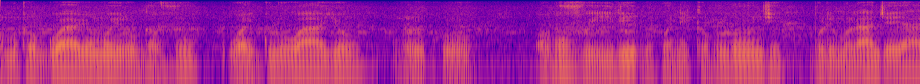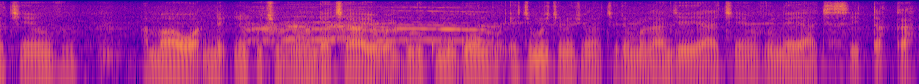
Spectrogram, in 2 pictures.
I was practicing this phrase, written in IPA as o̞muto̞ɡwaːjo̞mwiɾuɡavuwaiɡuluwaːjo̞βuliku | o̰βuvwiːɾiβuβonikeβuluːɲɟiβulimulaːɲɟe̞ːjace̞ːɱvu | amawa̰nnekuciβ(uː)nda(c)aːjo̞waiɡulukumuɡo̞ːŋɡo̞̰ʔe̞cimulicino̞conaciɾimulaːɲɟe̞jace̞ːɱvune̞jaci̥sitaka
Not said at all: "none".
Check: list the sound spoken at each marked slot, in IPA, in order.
uː, c

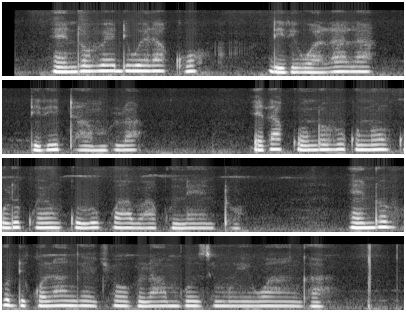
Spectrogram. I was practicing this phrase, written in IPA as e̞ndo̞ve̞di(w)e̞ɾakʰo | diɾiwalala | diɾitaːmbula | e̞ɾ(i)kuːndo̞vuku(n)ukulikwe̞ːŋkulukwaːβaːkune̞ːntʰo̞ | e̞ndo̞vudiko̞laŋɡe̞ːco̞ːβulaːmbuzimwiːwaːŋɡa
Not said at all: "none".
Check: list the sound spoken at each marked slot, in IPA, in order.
w, a, n

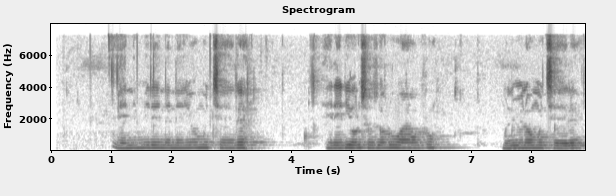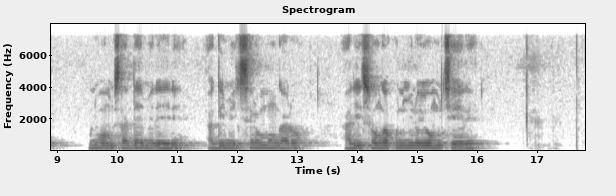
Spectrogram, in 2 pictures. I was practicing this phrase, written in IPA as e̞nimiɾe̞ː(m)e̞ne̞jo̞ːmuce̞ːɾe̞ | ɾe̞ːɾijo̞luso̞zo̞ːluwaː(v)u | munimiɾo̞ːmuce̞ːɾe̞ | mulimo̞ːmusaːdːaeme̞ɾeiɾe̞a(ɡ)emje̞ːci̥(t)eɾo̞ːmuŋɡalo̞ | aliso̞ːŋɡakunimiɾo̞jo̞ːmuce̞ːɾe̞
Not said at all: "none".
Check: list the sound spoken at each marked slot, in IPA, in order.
n, v, ɡ, s

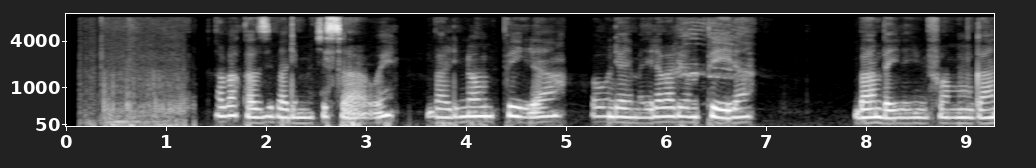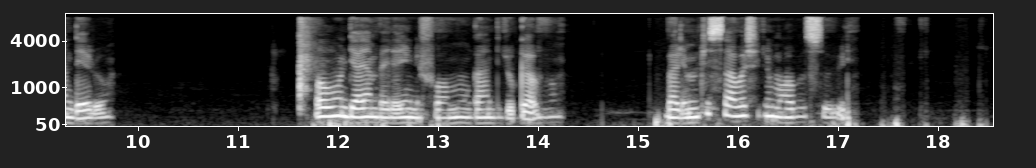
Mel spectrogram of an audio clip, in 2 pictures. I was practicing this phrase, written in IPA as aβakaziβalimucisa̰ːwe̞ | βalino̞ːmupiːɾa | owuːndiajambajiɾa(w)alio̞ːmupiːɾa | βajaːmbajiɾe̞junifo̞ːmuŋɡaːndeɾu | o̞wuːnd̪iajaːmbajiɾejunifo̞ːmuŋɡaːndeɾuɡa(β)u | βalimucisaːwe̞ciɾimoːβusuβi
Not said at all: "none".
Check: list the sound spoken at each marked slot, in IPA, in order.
β, v

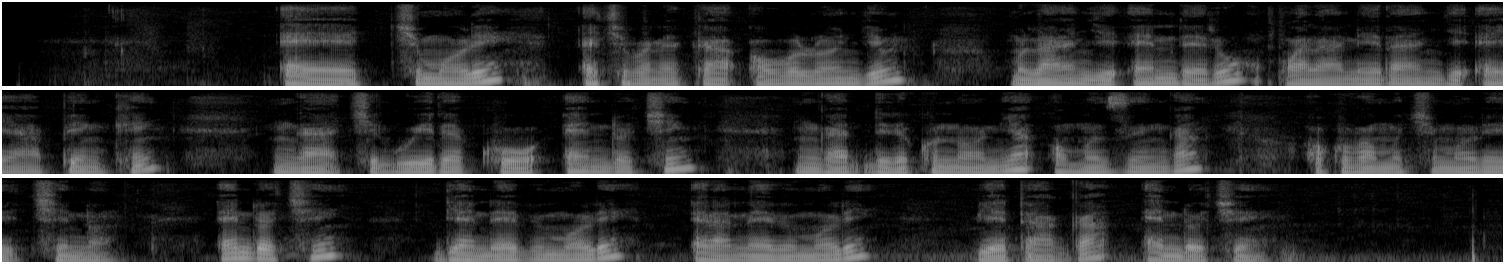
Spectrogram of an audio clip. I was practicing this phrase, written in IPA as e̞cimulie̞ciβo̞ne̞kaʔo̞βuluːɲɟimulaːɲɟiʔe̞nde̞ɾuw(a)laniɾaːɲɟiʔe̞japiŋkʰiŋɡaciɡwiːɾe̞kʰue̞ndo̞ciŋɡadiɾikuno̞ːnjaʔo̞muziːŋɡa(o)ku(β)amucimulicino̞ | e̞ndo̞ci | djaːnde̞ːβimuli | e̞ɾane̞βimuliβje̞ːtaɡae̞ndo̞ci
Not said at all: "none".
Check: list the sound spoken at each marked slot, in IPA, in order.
a, o, v

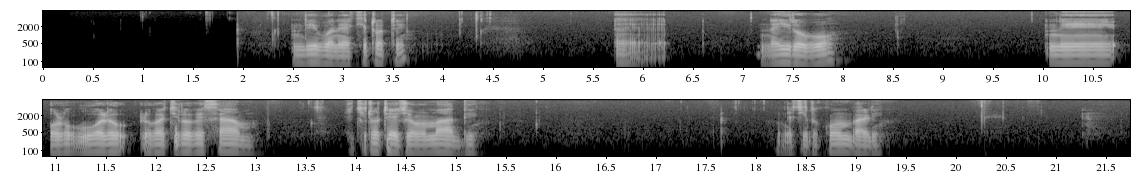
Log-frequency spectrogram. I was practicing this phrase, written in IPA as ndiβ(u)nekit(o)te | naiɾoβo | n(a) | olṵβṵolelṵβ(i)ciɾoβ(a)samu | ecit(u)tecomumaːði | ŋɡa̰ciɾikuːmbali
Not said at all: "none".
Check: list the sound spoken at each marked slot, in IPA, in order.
o, o, i, a, e, o

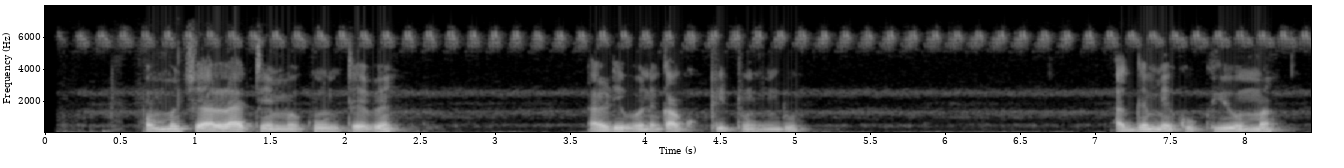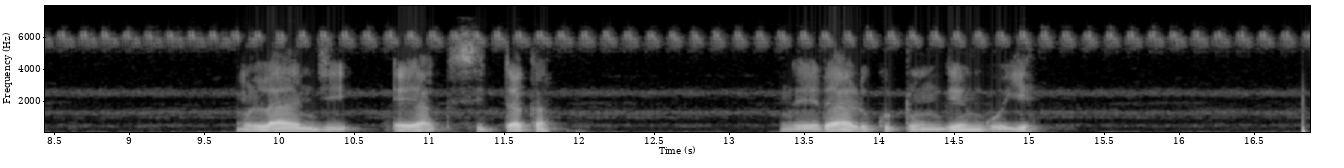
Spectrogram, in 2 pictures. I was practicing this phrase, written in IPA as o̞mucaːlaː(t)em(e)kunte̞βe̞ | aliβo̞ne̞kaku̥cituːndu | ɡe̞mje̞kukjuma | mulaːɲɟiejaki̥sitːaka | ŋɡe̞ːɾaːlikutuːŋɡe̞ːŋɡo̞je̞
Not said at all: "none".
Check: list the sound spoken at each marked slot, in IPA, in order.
t, e

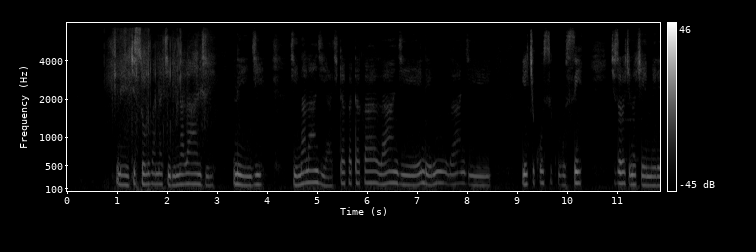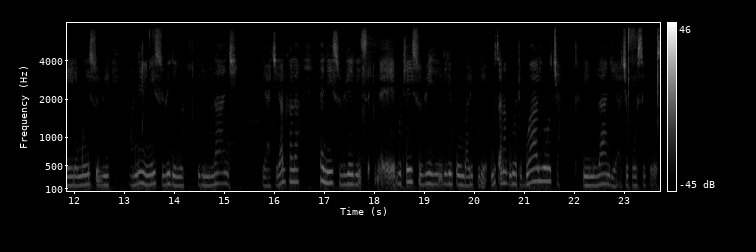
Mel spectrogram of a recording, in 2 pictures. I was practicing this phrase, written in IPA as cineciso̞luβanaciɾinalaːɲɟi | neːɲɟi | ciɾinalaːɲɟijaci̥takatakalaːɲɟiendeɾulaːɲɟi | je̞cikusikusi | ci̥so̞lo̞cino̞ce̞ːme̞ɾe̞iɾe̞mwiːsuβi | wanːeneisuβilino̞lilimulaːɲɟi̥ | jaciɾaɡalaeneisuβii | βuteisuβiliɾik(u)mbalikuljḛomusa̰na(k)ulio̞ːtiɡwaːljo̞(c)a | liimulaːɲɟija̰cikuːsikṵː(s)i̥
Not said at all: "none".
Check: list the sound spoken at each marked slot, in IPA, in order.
uː, ɡ, c, s

